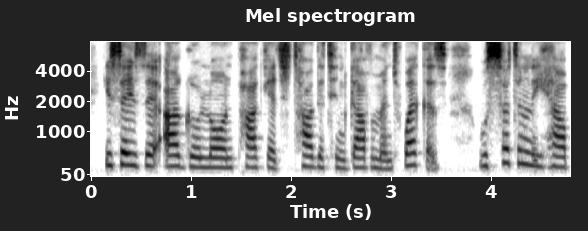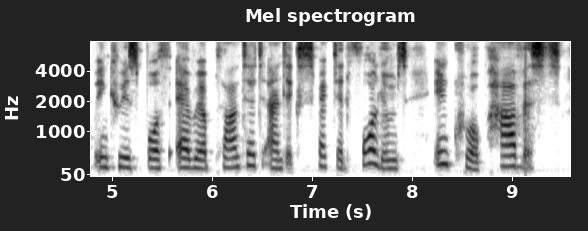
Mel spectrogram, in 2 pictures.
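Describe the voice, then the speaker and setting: A woman's voice: medium pitch, dry recording. Zambian woman reading radio news, dry studio sound. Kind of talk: scripted news bulletin reading.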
